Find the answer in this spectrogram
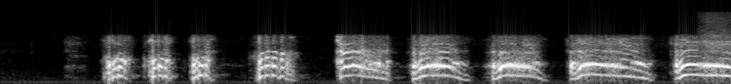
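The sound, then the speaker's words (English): A person imitates a crow, letting out about nine harsh, nasal caws in quick succession, the first ones short and clipped, the later ones longer and drawn out, loud with no other sound. “I want to know if you can do a crow.”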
